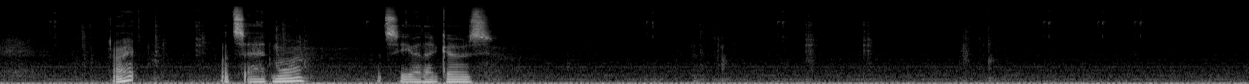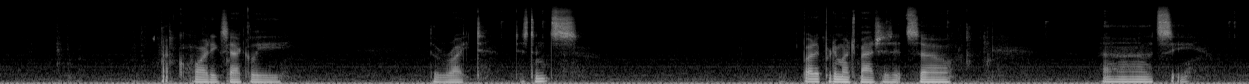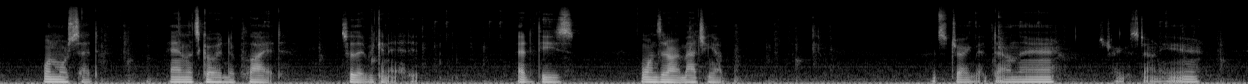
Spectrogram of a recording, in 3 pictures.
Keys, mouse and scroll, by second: 0.8 a, 1.7 click, 13.2 Tab, 14.2 Tab, 21.9-22.3 drag, 28.2 Tab, 28.8 a, 29.3 b, 29.8 b, 30.4 b, 33.2 g, 34.8 a, 34.9 b, 35.4 g, 36.6 a.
